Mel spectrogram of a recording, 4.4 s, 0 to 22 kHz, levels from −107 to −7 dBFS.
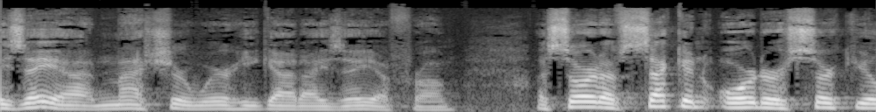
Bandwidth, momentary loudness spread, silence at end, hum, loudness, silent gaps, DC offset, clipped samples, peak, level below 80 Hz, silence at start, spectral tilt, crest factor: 18 kHz; 11 LU; 0 s; none; -22 LUFS; none; under 0.1%; under 0.1%; -6 dBFS; -62 dBFS; 0 s; -4.5 dB/octave; 18 dB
